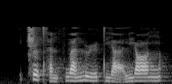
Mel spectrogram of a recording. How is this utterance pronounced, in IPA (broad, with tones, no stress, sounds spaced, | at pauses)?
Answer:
ʈ͡ʂ ɤ˥˩ t̪ʰ a˩ n f w a˧˥ n ɻ ɻ̩˧˥ t̪ j ä̰˨˩ l j ɑ˥ ŋ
